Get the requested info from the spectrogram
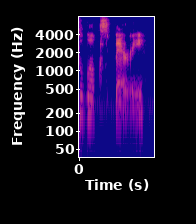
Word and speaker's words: Wilkes-Barre: But according to the article, the correct way to pronounce it is Wilkes-Barre.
